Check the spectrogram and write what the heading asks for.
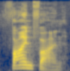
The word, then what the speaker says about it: Fifine: their own ears because everybody seems to pronounce the company name differently there's fi fine there's fifone i saw a reviewer type in the comments that they actually got the official pronunciation and it's fine fine anyway at the time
